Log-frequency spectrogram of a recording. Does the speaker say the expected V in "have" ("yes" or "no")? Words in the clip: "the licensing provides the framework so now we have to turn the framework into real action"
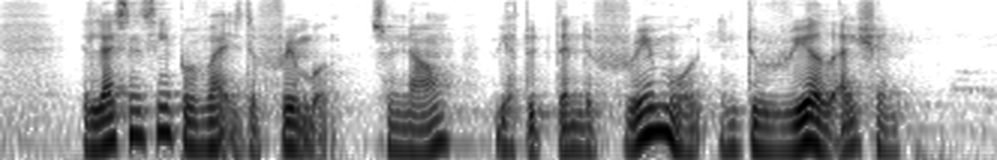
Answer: no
